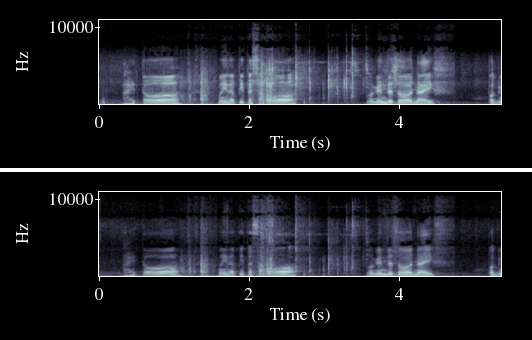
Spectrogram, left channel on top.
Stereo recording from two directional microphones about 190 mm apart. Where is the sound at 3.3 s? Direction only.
5° left (ahead or behind).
